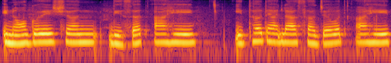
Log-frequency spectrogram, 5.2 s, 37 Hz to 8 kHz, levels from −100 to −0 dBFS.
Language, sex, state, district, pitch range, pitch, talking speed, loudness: Marathi, female, Maharashtra, Gondia, 210-220 Hz, 220 Hz, 80 wpm, -14 LUFS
